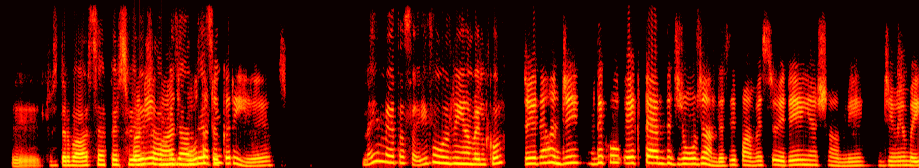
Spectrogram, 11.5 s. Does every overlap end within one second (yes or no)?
no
